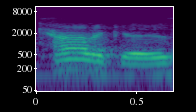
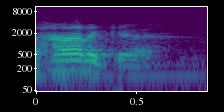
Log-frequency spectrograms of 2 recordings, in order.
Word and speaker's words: Hanukkah: I don't believe it's pronounced Kanukkah, is it? That sounds like a gas station. – Oh, I don't know. Is it? – Yeah, I thought it was Hanukkah.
